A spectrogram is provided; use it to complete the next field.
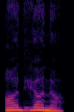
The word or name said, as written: ಆದ್ಯೂನ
